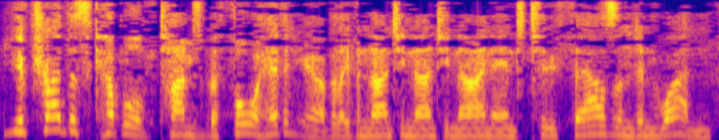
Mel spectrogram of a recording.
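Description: A man's voice: on the high side, a little fast, fairly bright tone. A man working as a radio news reporter, reading news and asking interview questions. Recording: very noisy analog shortwave radio.

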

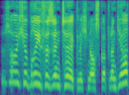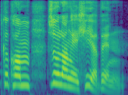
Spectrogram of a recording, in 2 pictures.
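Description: A woman's voice: high voice, sing-song, slow pace, dry recording, studio quality, voice pushed up, exaggerated voice. A woman voicing a pompous, indignant male police major in an audiobook, haughty and scolding, with emphatic delivery. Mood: sneering. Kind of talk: audiobook character voice.

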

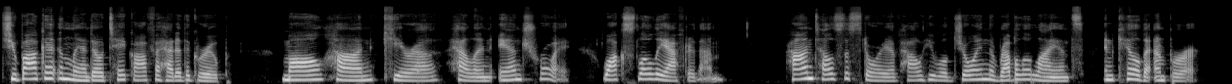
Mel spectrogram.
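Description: A woman's voice: mid-range voice, moderate pace, no room sound, clean studio sound. A woman reading scripted stage directions as narrator of a comedy table read. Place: home room. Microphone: home video call.

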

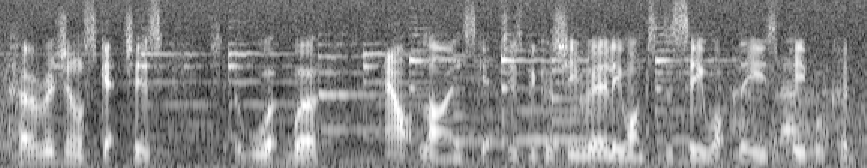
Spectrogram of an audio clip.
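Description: A man's voice: medium pitch, steady tone, moderate pace, over music, rough recording. A man speaking in an interview, enthusiastic and emphatic.

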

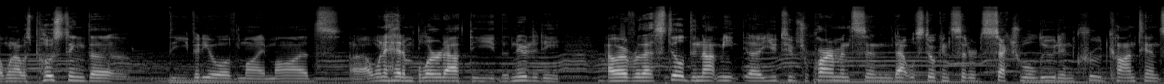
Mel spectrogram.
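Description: A man's voice: on the high side, bright, forceful tone. A man hosting a gaming channel, giving casual, rambling let's-play commentary with informal, sweary talk. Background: game music.

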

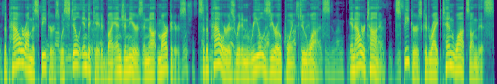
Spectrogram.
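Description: A middle-aged man with a Russian accent giving a scripted, matter-of-fact technical explanation as a presenter of radio reviews. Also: mid-range voice. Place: small dim room with computer desk.

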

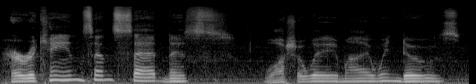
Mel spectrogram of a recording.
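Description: A man's voice: mid-range voice, slow pace, darkish tone, a little hiss or hum. A man chatting casually and rambling to viewers while playing a farming game, laughing often. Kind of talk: casual gameplay chat.

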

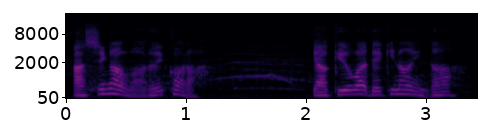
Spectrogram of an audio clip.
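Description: Woman acting shy young boy, bright and lively. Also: lowish voice, moderate pace, a faint crowd, slight background noise. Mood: shy, matter-of-fact. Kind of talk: Japanese voice drama dialogue.

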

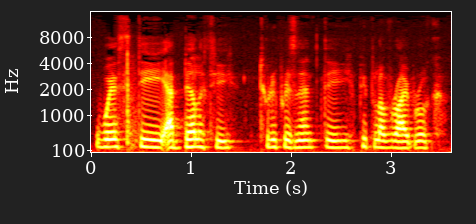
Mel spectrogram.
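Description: A woman from Iran with a Persian accent, answering interview questions as a local election candidate, speaking in a measured way with frequent ums and uhs. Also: fairly low pitch, flat delivery, darkish tone, slight background noise. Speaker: village trustee candidate.

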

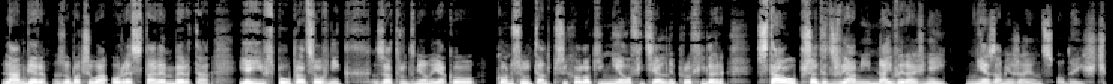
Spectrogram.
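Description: A man narrating a crime thriller audiobook in a deliberate, suspenseful way with dramatic pauses. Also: mid-range voice, sing-song, darkish tone, no room sound, clean studio sound.

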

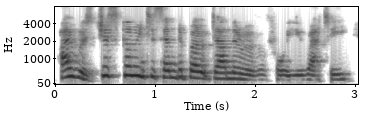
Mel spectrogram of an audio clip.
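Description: A woman's voice: on the high side, very animated, a little fast. A woman voicing an exuberant, boastful, affectionate male toad in a storybook, effusive and exclaiming. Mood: delighted.

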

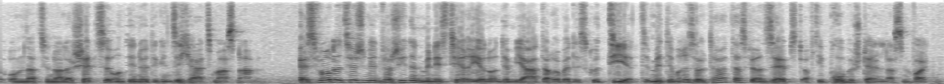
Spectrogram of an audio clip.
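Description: Ein Sprecher, der in einem Hörspiel einen förmlichen, feierlichen hohen Regierungsbeamten spielt. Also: male voice, mid-range voice, slight background noise. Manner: formal and ceremonious. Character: formal senior male government official. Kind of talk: German radio drama.

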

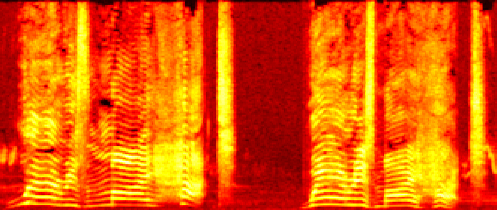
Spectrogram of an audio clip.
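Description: Excitable storybook townsfolk, put on by a woman, exclaiming in an extremely high, shrill voice. The cries are very drawn out and swooping, on a noisy recording. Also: drawn-out words, exaggerated voice. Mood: upset. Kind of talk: acted storybook reading for English learners.

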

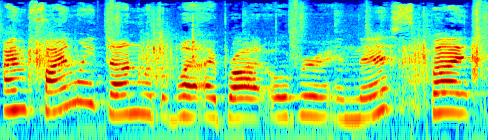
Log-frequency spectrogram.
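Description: High-voiced chatty teenage girl. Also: moderate pace, soft background music, rough recording. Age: late teens. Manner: chatty, rambling, lots of "like". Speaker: vlogger. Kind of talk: casual vlog chat to camera. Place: bedroom at home, indoors.

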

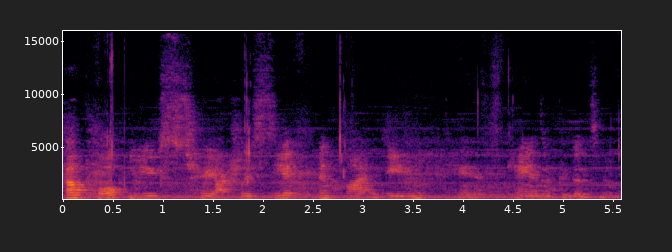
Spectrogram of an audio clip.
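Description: A woman's voice: mid-range voice, level tone, measured pace, reverberant, recorded from a distance. A teenage girl, joking and chatting to viewers while she cooks in a home kitchen, filmed on a phone. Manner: bubbly and joking, talks to viewers. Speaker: vlogger cooking. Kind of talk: casual chat. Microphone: handheld phone camera. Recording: phone audio with kitchen noise.

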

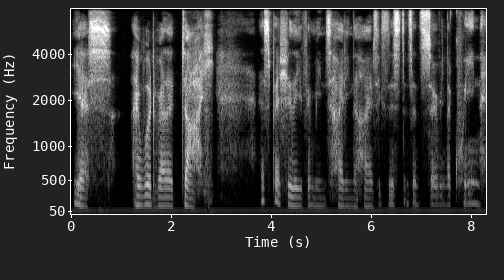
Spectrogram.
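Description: Guy doing a sick alien soldier, slow tired whispery asmr voice, gravelly. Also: mid-range voice, fairly even intonation, no room sound, heavily acted. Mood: weary, ill. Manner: soft, weary, often whispering. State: sick and weak, in pain. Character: sick male alien changeling soldier, loyal to his queen. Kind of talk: ASMR roleplay.

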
